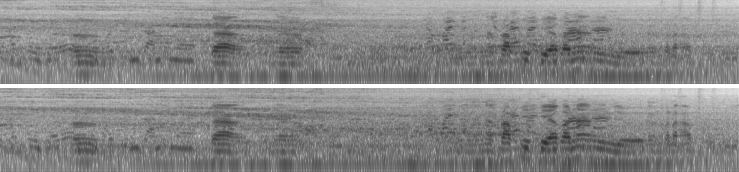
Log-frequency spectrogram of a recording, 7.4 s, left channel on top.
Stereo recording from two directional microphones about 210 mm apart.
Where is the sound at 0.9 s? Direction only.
50° right (ahead or behind).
